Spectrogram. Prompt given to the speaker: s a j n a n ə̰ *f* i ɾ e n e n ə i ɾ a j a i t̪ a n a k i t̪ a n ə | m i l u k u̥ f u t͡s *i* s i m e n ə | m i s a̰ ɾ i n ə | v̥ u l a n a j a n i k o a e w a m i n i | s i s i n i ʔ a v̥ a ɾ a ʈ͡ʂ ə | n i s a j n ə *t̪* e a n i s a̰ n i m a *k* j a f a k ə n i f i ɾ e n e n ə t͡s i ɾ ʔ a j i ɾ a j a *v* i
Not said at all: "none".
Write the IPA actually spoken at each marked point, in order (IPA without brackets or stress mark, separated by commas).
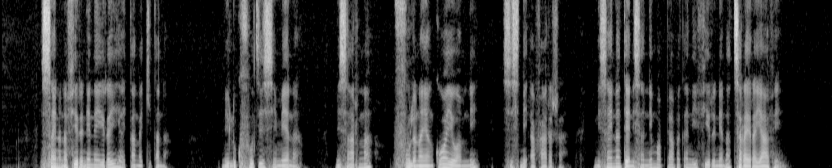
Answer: f, i, d̪, p, v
